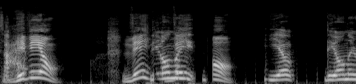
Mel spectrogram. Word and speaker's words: Vivillon: It's French, Vivillon. Yeah, that's And what I people are thought like, too. People are like, it's Vivillon. I'm like, no, it's not. It's Vivillon.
